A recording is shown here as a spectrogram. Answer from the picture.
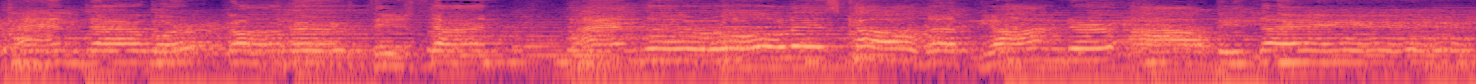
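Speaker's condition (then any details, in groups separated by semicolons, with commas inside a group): No condition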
